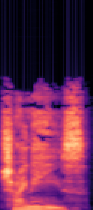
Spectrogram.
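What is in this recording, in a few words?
"chinese", English, British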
